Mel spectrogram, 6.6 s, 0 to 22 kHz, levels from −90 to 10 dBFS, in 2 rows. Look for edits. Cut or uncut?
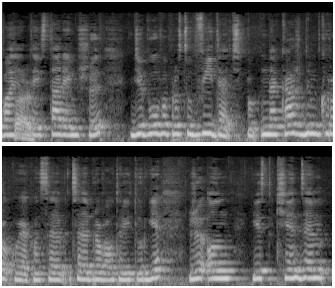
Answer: uncut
